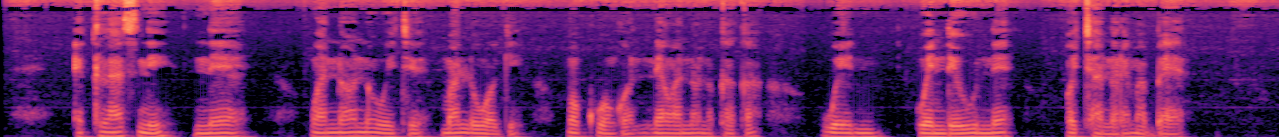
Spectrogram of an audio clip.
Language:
Luo (Kenya and Tanzania)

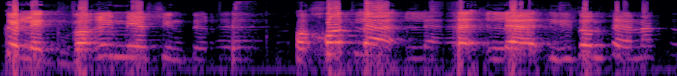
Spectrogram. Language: Hebrew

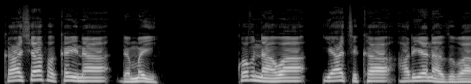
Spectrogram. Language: Hausa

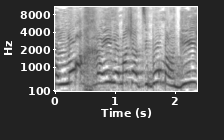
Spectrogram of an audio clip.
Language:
Hebrew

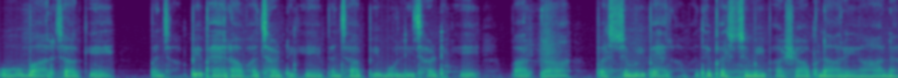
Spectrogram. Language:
Punjabi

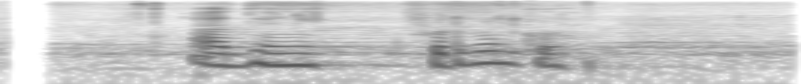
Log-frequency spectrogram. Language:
Nepali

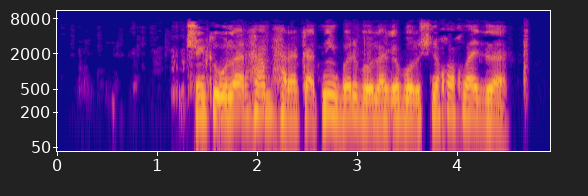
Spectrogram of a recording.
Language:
Uzbek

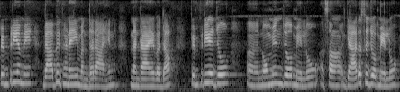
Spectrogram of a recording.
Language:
Sindhi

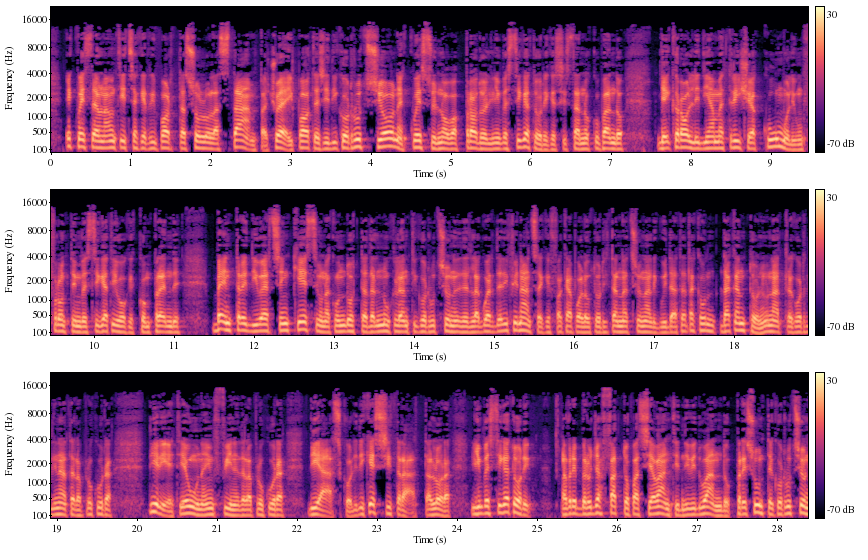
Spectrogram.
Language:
Italian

